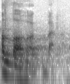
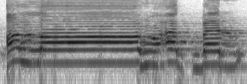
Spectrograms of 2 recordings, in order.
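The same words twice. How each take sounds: First: It is said quickly and short. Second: It is said slowly, drawn out.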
